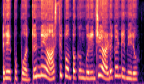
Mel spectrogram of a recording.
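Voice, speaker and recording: A woman's voice: high voice, fairly quick, dry recording, studio quality, natural voice. A woman voicing a discontented, assertive young village wife in a story, complaining and insistent.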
